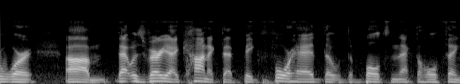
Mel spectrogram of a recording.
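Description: A man with an ordinary speaking voice, medium pitch and ordinary pitch variation. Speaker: podcast co-host. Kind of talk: casual banter podcast chat.

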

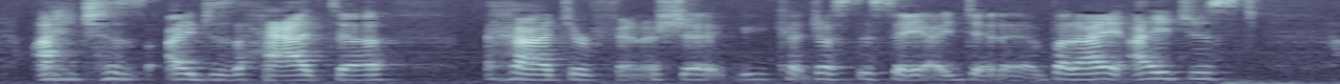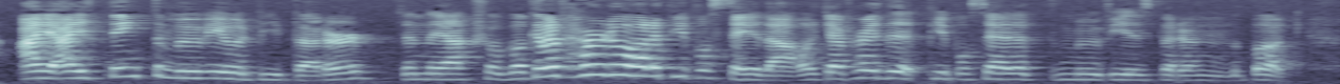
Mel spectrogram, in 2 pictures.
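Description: A woman with a plain, everyday voice at medium pitch, lively intonation, and a fairly quick pace. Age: 20s. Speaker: podcast host. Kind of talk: solo pop-culture review.

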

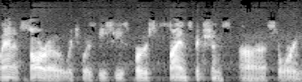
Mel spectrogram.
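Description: A man at a very slow pace. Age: 40s. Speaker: comics history podcaster. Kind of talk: casual chat. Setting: remote call.

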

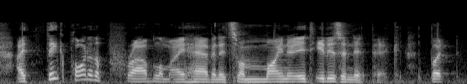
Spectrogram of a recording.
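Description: At a moderate pace, a man with a medium pitch talks in a normal speaking voice. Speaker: podcast host. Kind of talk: casual banter, TV episode discussion.

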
